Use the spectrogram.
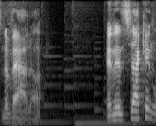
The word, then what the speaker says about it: Nevada: And first off, it's Nevada. I hate when people say Nevada. It's not. It's Nevada. And then second, like Nevada is what's called a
